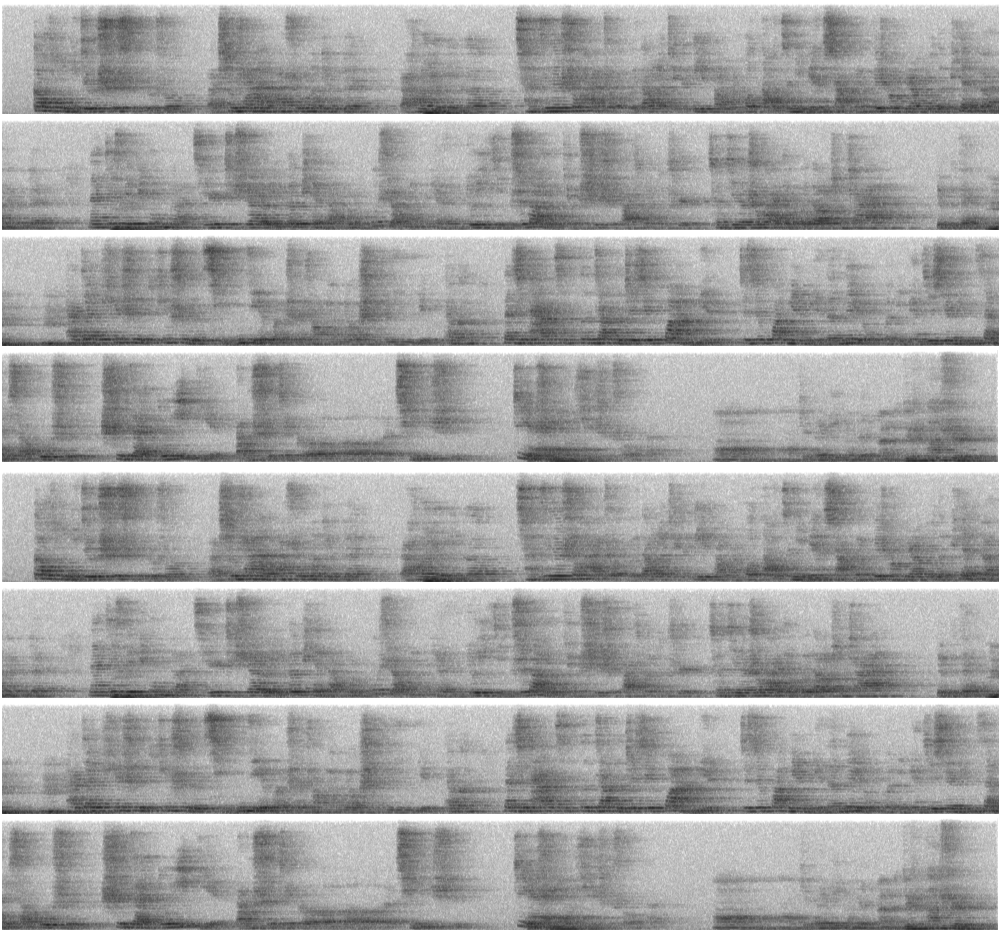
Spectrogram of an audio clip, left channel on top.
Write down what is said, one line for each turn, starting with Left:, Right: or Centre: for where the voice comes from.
Left: 告诉你这个事实，比如说呃凶杀案发生了，对不对？然后有一个曾经的受害者回到了这个地方，
Right: 嗯
Left: 然后脑子里面闪回非常非常多的片段，对不对？那这些片段其实只需要有一个片段，
Right: 嗯
Left: 或者不需要那个片段，你就已经知道有这个事实发生了，就是曾经的受害者回到了凶杀案，对不对？
Right: 嗯嗯嗯嗯，
Left: 它在叙事叙事的情节本身上，它没有实际意义，它可，但是它增增加的这些画面，这些画面里面的内容和里面这些零散的小故事，是在堆叠当时这个呃情绪，这也是一种叙事手法。
Right: 哦哦哦，
Left: 举个例子。
Right: 我我明白了，就是他是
